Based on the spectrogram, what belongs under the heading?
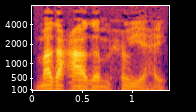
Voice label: name, somali

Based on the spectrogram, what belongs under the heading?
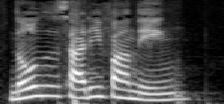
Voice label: where from, shanghainese

